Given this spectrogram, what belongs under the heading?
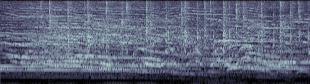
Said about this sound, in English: when something strange happened. The crowd started to cheer.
